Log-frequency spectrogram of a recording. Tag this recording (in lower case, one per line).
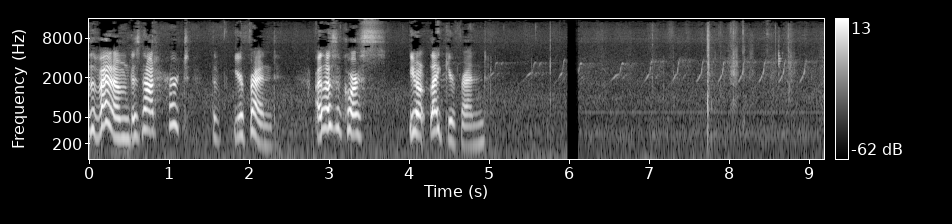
speech
outside, urban or man-made
animal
